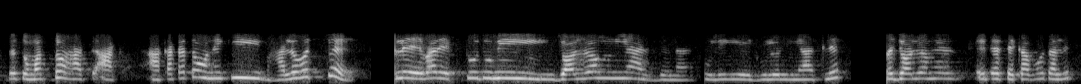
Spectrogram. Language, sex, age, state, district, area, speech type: Bengali, female, 30-45, West Bengal, Kolkata, urban, conversation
